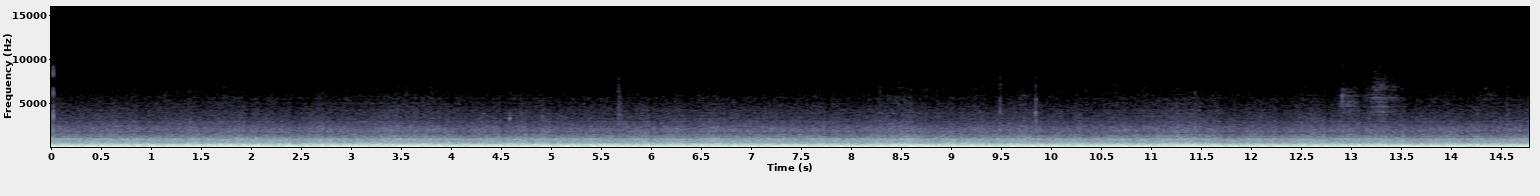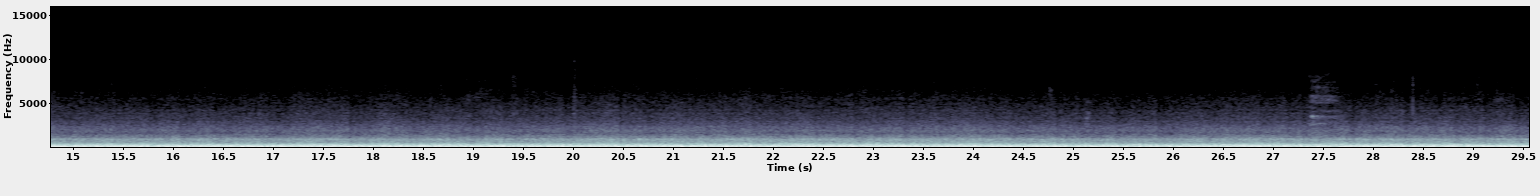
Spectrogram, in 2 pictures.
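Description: Steady roar of a Boeing 737-900ER's cabin noise on approach, its CFM56-7B turbofan engines and the airflow over the airframe heard from a seat by the wing, with a faint steady hum running through it.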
